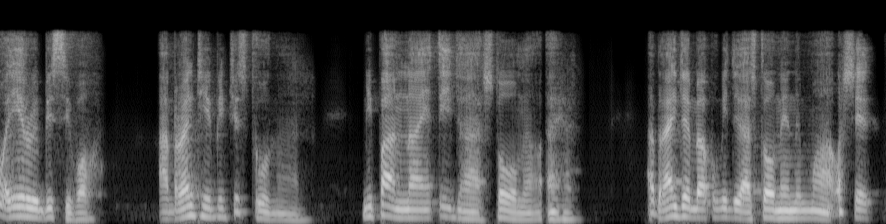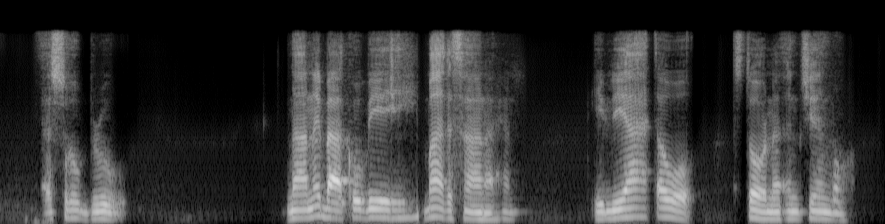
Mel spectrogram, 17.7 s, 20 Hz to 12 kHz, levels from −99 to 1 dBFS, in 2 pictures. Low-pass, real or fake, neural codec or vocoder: 7.2 kHz; fake; codec, 16 kHz, 0.5 kbps, X-Codec, HuBERT features, trained on balanced general audio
